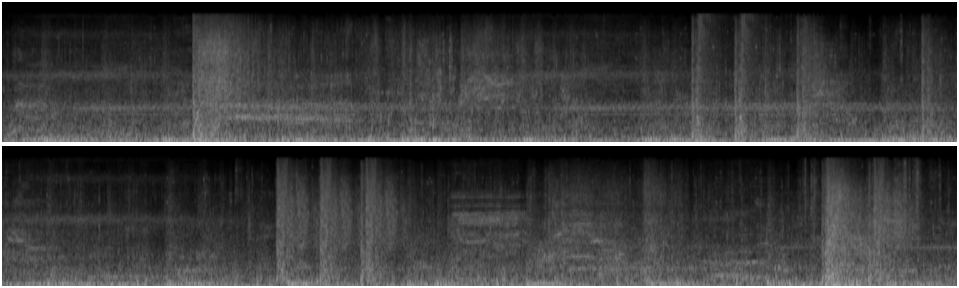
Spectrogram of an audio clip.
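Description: A creature growls and snarls.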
